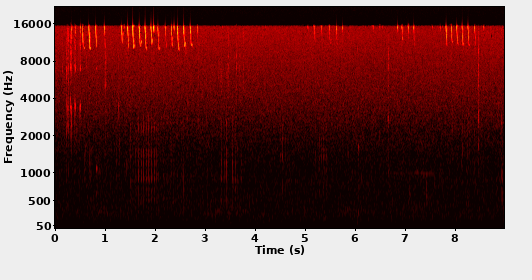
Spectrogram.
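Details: Bats heard in a home's attic during an inspection. Several bursts of shrill, rapid chirps with brief gaps between them, plus scattered faint ticks and rustles in a quiet enclosed space.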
